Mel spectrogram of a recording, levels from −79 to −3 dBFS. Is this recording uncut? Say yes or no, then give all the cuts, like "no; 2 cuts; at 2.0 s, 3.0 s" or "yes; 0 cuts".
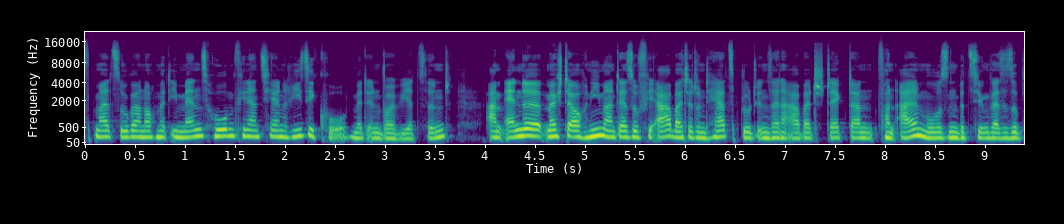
no; 1 cut; at 3.8 s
